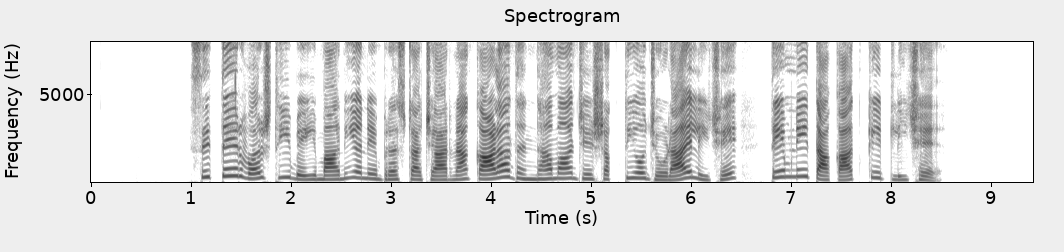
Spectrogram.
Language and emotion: Gujarati, neutral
